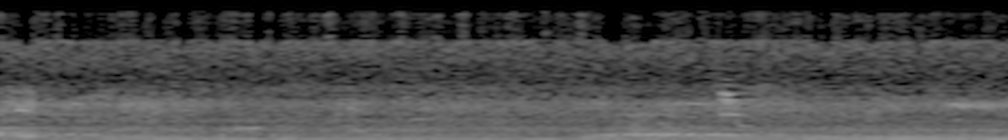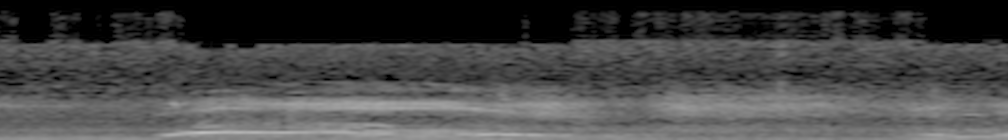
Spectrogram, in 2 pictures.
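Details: Angry cats fighting, likely in India, trading long wavering yowls that rise and sag in pitch, several drawn-out howls overlapping, over a steady low background rumble.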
